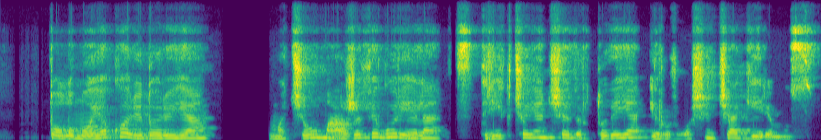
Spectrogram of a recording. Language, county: Lithuanian, Tauragė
